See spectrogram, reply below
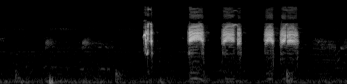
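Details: Real partridge voice meant to make a kept bird call back: a clipped first note, then four loud, grating syllables in quick succession over faint low background murmur.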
